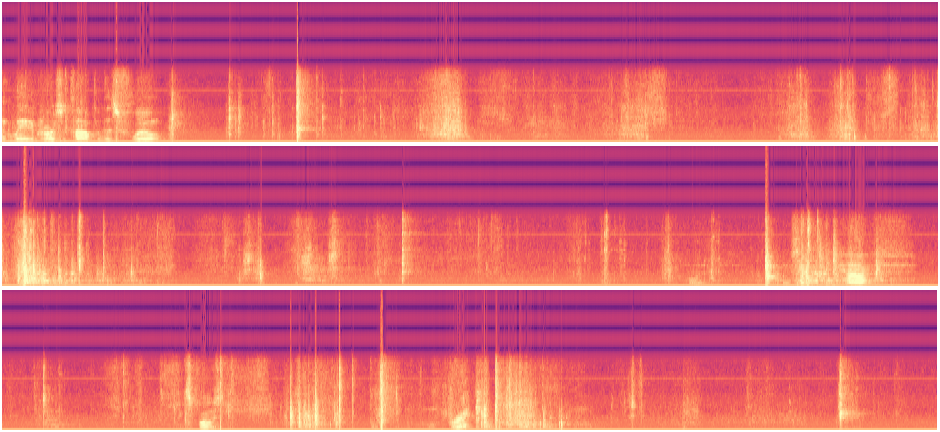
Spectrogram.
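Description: A hard object scrapes and knocks against rough stone up close.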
